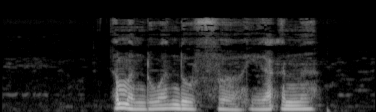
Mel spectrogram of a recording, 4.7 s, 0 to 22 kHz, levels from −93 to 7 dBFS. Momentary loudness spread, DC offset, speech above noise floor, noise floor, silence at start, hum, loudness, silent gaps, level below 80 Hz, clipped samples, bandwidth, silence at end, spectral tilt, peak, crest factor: 9 LU; under 0.1%; 44 dB; -70 dBFS; 1.4 s; none; -27 LUFS; none; -58 dBFS; under 0.1%; 11.5 kHz; 0.75 s; -7 dB/octave; -8 dBFS; 20 dB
